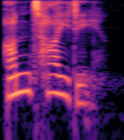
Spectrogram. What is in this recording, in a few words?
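"untidy", British English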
